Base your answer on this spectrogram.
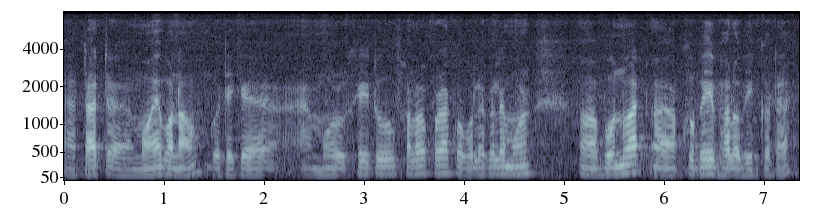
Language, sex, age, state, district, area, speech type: Assamese, male, 30-45, Assam, Nagaon, rural, spontaneous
